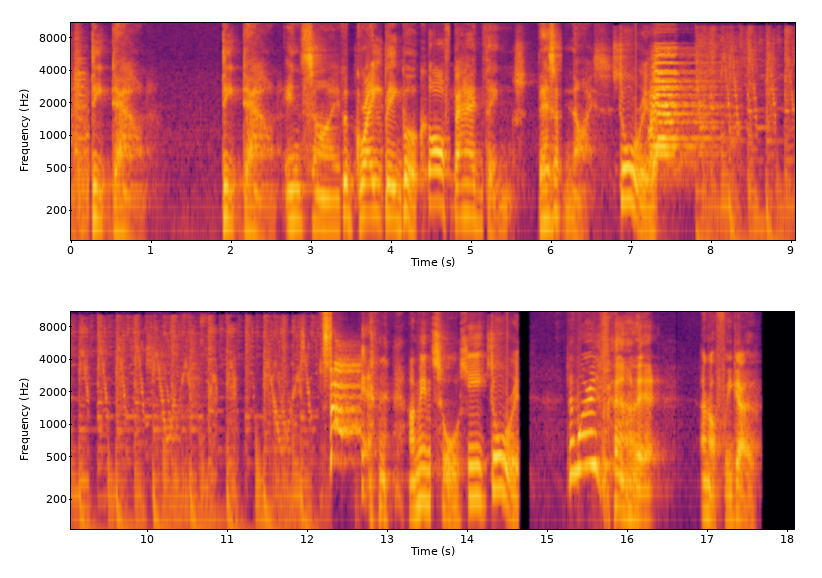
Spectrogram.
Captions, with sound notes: Deep down... Deep down inside the Great Big Book of Bad Things... There's a nice story that I wrote about when I went back in time to kill Hitler and save the world. (MGS Alert Sound) STAHP! Eh heh... I mean, SOURCE-Y story. Don't worry about it! And off we go...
